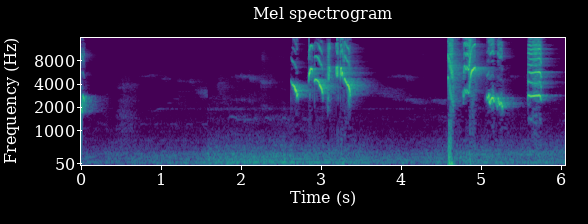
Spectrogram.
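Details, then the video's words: An orange-headed thrush sings in the ngeplong style, used as a lure for learning birds: long quiet stretch with low rumbling background, then two short bursts of high, sharp twittering whistles separated by a click. "SUARA HUTAN ANIS MERAH NGEPLONG SANTAI"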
